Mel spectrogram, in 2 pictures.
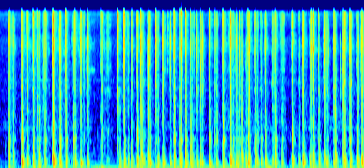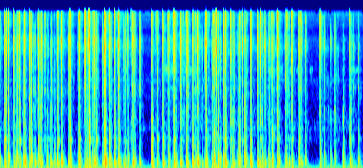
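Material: Plastic.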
